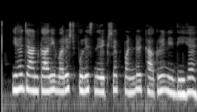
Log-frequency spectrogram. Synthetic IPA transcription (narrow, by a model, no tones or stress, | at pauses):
jɐɦd͡ʒaːnkaːɾiʋɐɾɪʃʈpʊlɪsnɪɾɪkʃək̚pɐ̃ɳɖəɾʈʰaːkɾened̪iːɦɛː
